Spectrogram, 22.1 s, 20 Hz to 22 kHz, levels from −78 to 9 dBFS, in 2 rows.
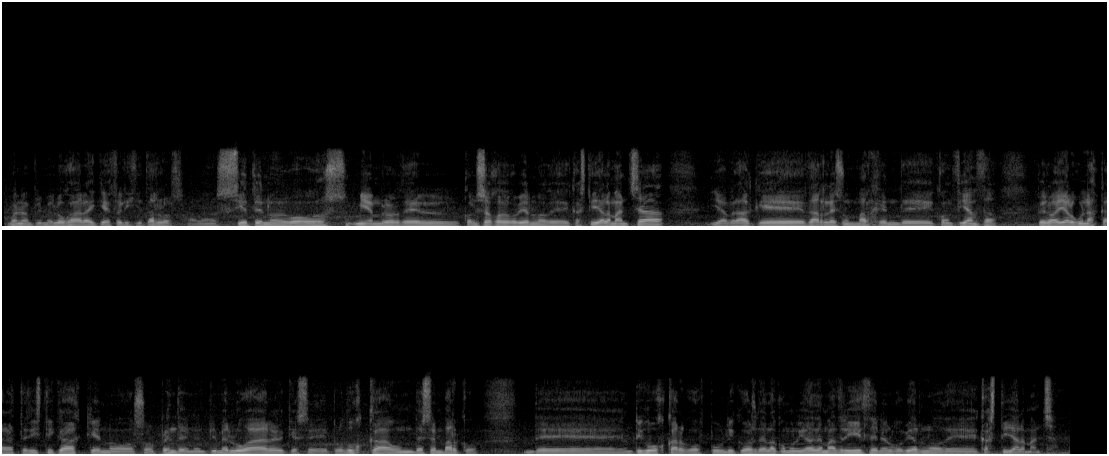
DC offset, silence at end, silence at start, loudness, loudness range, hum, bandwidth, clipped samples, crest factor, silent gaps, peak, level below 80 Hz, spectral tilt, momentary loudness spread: under 0.1%; 0.35 s; 0.05 s; -33 LUFS; 2 LU; none; 8 kHz; under 0.1%; 16 dB; none; -16 dBFS; -60 dBFS; -5.5 dB/octave; 8 LU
